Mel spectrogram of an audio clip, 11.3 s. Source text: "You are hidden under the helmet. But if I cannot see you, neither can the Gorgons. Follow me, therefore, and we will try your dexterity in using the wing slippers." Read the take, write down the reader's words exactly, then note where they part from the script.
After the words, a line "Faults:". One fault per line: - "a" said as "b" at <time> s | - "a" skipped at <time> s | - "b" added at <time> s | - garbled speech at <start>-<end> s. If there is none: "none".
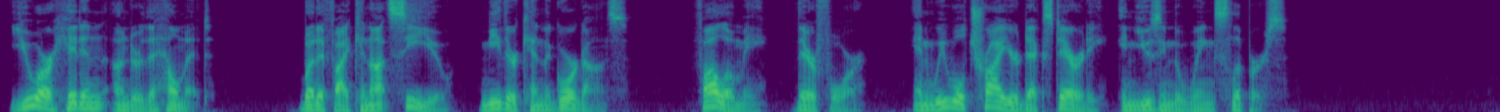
"You are hidden under the helmet. But if I cannot see you, neither can the Gorgons. Follow me, therefore, and we will try your dexterity in using the wing slippers."
Faults:
none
